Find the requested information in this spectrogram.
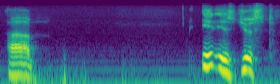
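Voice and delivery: ordinary talk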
